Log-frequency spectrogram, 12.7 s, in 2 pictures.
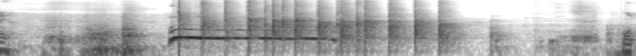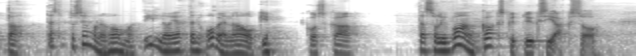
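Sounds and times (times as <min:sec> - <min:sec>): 
speech: 0:00.0 - 0:01.2, 0:06.2 - 0:10.0, 0:10.6 - 0:12.5
hosts clapping in a standing ovation: 0:01.7 - 0:04.7.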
